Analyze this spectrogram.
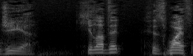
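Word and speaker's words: Jia: They decided to name this beautiful baby girl Gia. But they spelled it J-I-A. Jaya? So whenever they went to the doctor would always mispronounce her name. Commonly, I don't blame them, calling her Jaya.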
